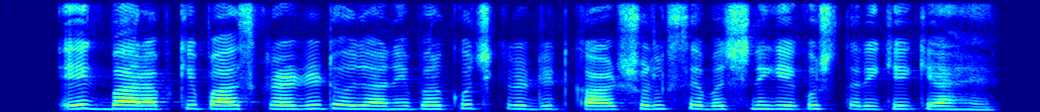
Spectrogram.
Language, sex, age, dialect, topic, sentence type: Hindi, male, 18-24, Hindustani Malvi Khadi Boli, banking, question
